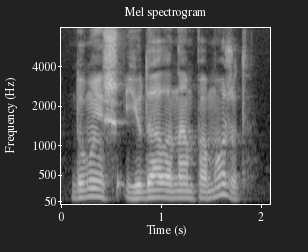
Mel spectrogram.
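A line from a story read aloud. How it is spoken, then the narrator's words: Plain. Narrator (Russian): спросил Вар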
